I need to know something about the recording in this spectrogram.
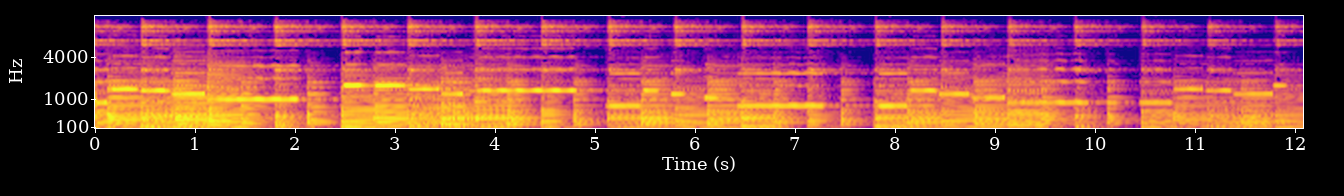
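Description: Christmas-style background music with jingle bells shaking on a steady beat under a simple melody.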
